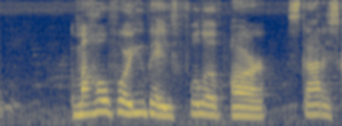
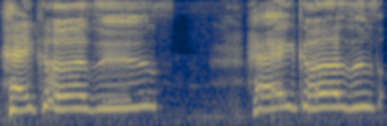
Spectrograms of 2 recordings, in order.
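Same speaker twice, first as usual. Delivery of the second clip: high, drawn-out hello to long-lost family; cooing greeting; 6 semitones higher, much slower than usual. Pretend. Greeting newfound Scottish cousins, high drawn-out cooing. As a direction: stretch it out slowly, pitched up.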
